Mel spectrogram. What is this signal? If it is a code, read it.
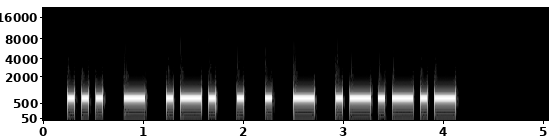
Morse code, heard as a keyed tone, about 17 wpm, 700 Hz. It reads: STREET.
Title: Sentences from Top 1000 Words - Review Part 5 - 17wpm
